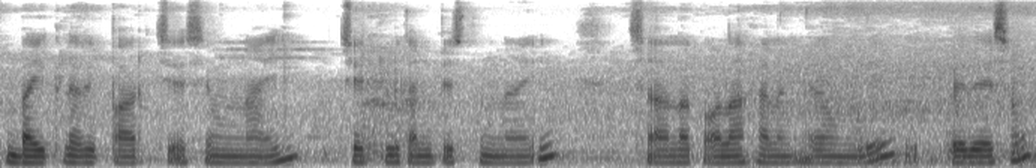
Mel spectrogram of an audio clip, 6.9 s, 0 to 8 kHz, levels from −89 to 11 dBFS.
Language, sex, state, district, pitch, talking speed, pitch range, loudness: Telugu, male, Andhra Pradesh, Srikakulam, 110 Hz, 95 wpm, 110-120 Hz, -19 LUFS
